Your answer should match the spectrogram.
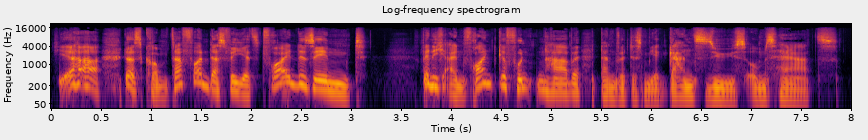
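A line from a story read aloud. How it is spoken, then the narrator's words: Laughing speech. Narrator (German): lachte die gelbe Zitrone und sagte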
